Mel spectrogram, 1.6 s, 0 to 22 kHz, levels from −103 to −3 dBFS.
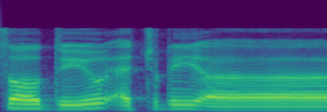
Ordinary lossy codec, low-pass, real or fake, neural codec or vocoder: none; none; real; none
